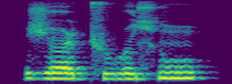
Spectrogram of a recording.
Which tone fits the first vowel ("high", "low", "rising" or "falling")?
low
